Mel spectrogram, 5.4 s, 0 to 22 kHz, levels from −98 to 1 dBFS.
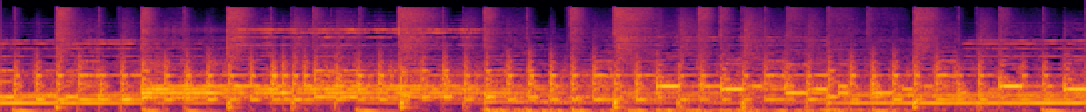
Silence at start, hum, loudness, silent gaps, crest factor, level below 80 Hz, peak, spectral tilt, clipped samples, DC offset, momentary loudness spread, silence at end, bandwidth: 0 s; none; -19 LUFS; none; 16 dB; -34 dBFS; -2 dBFS; -5 dB/octave; under 0.1%; 0.1%; 3 LU; 0 s; 17 kHz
